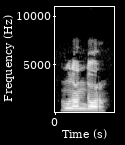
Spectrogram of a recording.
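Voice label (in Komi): "мунандор", Komi, female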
